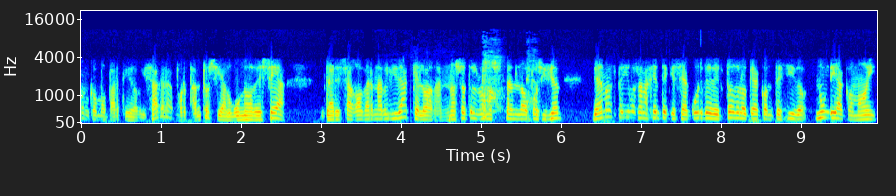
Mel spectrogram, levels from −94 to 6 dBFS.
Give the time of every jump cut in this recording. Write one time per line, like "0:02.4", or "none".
none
